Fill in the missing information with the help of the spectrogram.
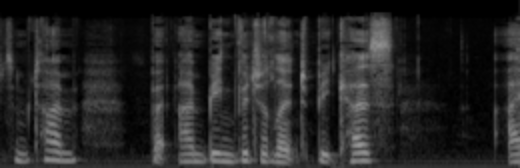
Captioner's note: speaking in French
